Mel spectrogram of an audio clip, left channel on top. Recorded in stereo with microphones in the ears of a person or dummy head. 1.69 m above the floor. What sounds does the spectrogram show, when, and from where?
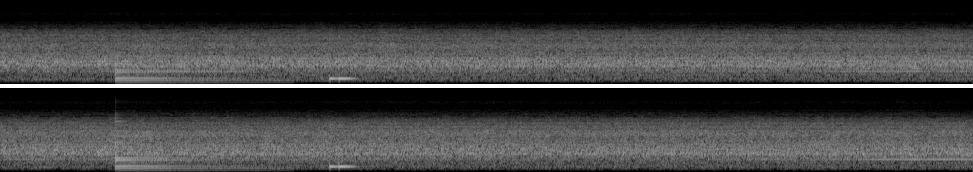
1.1 s a guitar: 70° right (ahead or behind)
3.3 s a ringtone: 40° right (ahead or behind)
